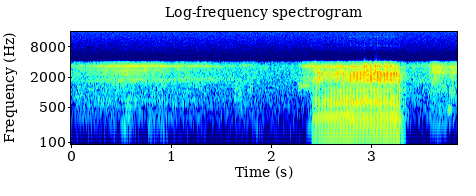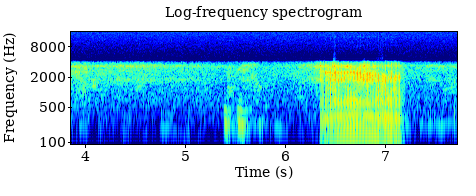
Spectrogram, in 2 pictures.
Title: Snoring boxer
